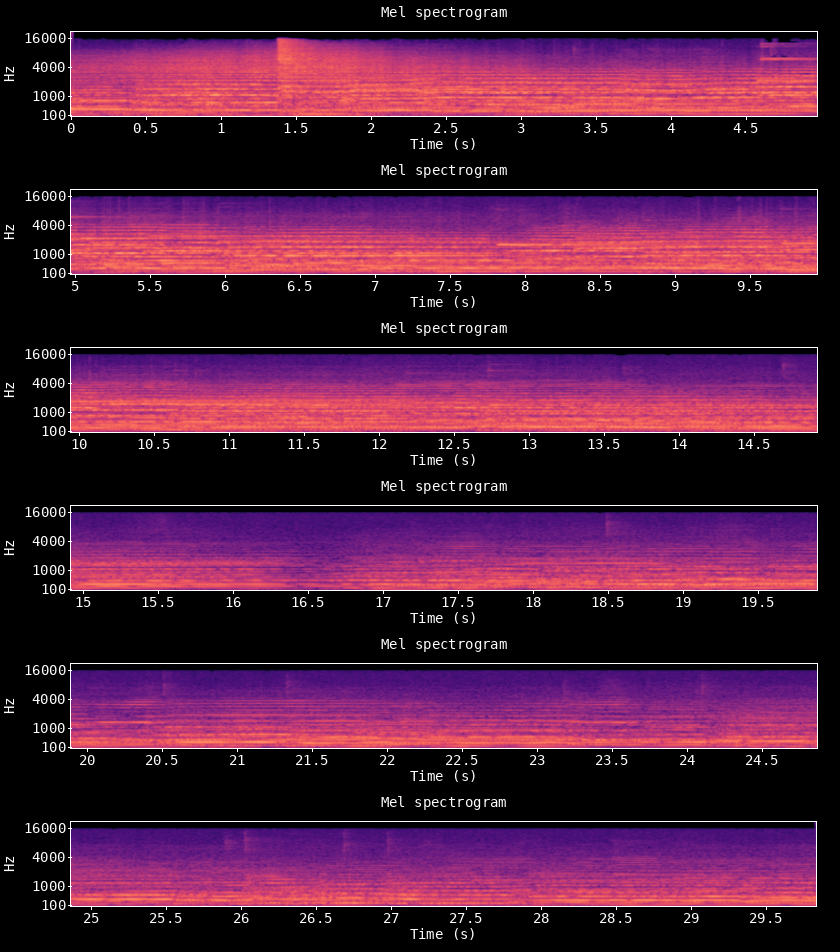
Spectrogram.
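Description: Symphonic concert band of woodwinds, brass and percussion playing full, sustained chords, with a loud crash that rings on about a second and a half in. The band briefly softens around sixteen seconds in, then swells again.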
